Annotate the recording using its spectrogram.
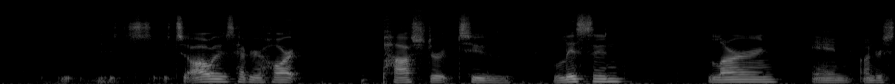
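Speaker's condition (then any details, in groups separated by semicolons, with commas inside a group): Stuttering; only stutterer on either mother's or father's side of family; stutters when talking, speech problem audible, cannot be hidden when speaking; prolonged sounds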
